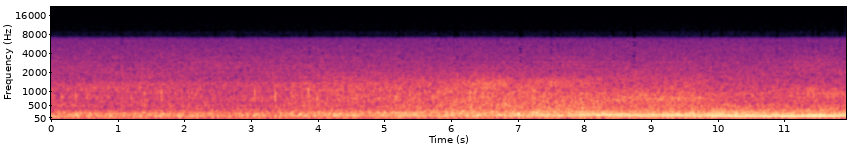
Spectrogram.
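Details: Steady broadband rushing noise with a low mechanical hum that grows slightly louder, like wind or machinery, with no animal calls.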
